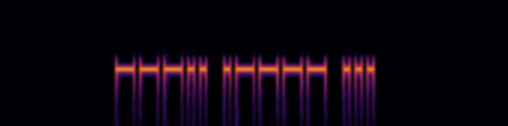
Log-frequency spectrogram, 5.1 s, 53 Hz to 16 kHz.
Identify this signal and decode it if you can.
Morse code, heard as a keyed tone, about 20 wpm, 700 Hz. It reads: 81S
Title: Three Letter-Number Combinations - 20wpm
